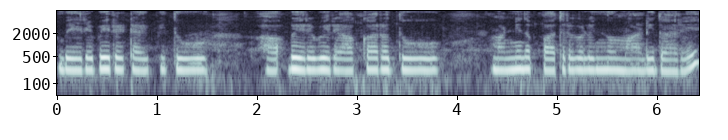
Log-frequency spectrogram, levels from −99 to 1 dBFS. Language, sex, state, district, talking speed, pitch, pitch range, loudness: Kannada, female, Karnataka, Dakshina Kannada, 95 wpm, 230 Hz, 225-230 Hz, -16 LUFS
